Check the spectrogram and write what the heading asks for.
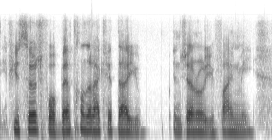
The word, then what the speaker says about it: Delacrétaz: So my last name is Delacrétaz. Oh, That's how you pronounce it in the French-speaking Switzerland. If it was France, you would say Delacrétaz. You would say the ending Z. In Switzerland, we don't.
